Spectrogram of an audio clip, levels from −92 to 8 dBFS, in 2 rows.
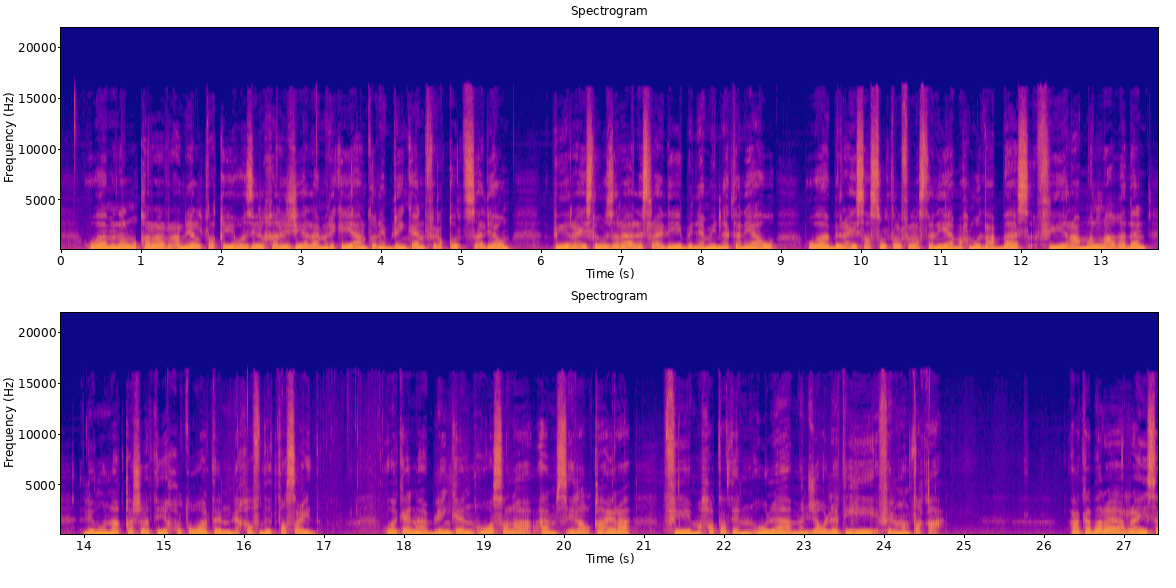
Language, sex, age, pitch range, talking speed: Arabic, male, 60-79, 120-150 Hz, 100 wpm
